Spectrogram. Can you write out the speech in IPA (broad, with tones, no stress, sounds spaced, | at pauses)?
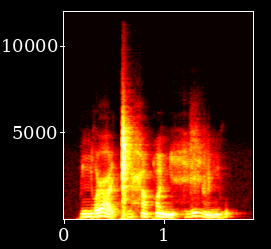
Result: ɲ o˨˥ ʕ ḛ˩˧ ǀ e̤˨˥ ħ æ̃˨˥ qʷ ĩ˧˩ ɲ i˩˧ h e̤˨˥ ɣ e̤˥˩ v ɲ ṳ˨˥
